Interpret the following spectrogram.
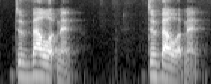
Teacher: what is the strongest syllable its syllable number two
